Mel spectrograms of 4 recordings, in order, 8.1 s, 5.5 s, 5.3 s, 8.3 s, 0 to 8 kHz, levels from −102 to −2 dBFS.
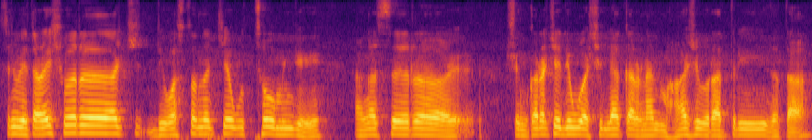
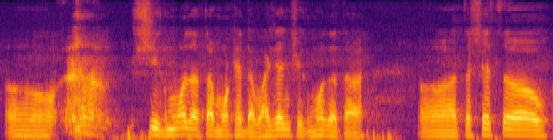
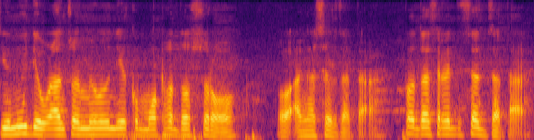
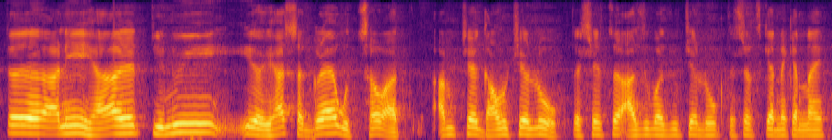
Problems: none marked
